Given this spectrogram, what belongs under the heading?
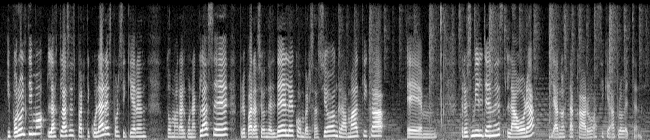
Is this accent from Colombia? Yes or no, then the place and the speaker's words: no; Santiago, Santiago Metropolitan Region, Chile; now in Tokyo, Japan; cuando era niña, bueno, en Chile, vivía en Santiago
